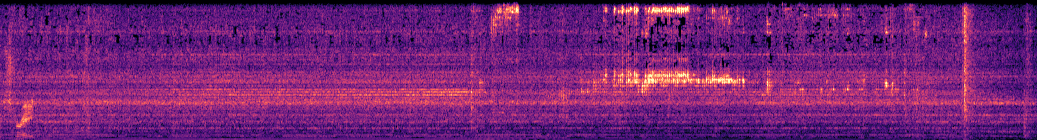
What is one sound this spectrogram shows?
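A drill press motor hums steadily.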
